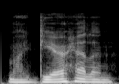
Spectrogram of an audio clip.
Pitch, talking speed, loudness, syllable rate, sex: 110 Hz, 150 wpm, -13 LUFS, 3.9 syllables/s, male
